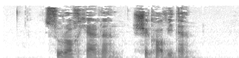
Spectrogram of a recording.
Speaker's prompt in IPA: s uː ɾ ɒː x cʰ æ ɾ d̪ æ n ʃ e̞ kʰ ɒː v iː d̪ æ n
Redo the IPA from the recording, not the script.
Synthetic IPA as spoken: s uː ɾ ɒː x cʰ æ ɾ d̪ æ n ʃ e̞ kʰ ɒː v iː d̪ æ n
